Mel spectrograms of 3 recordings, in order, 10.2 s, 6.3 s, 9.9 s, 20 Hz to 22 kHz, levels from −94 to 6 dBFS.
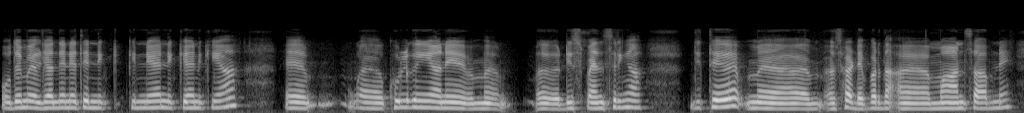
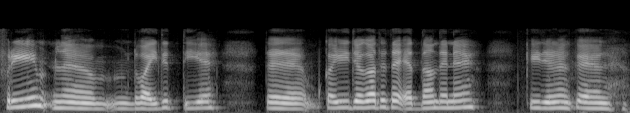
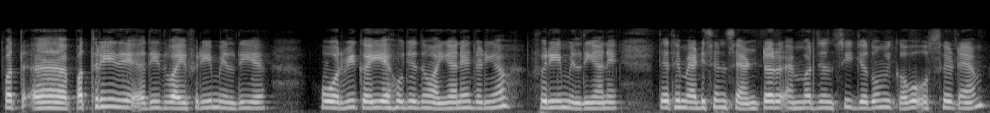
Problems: none marked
